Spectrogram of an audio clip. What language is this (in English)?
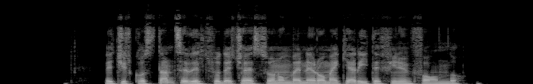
Italian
